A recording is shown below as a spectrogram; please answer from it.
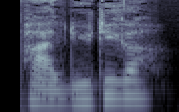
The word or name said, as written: paralytiker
